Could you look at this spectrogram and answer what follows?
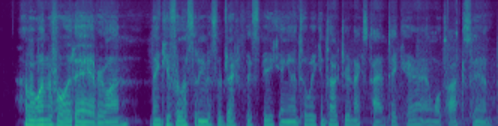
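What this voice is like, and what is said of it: Exaggerated sultry voice. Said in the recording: “our sultry voices ... Sultry, you say? ... I'll do my best impression”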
